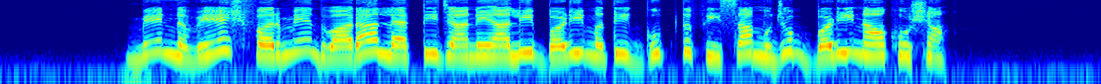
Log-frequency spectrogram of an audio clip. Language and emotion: Dogri, angry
